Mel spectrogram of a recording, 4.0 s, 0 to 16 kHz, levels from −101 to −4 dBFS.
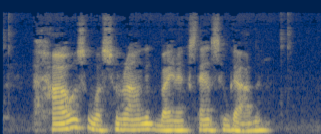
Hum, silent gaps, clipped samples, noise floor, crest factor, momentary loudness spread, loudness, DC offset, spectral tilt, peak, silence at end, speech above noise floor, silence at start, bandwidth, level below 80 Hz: none; none; under 0.1%; -56 dBFS; 16 dB; 7 LU; -22 LUFS; under 0.1%; -6.5 dB/octave; -6 dBFS; 0.65 s; 35 dB; 0.4 s; 10.5 kHz; -52 dBFS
